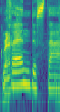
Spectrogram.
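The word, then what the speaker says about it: Graines de Star: How do you pronounce it? Grain de Star.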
